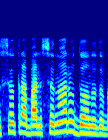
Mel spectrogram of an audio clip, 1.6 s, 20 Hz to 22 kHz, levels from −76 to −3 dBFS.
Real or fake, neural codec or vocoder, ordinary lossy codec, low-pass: real; none; none; 7.2 kHz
